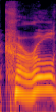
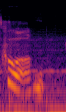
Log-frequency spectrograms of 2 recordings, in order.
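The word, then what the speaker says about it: Karkhuul: we didn't do the make sure everyone knows how to pronounce things thing. This is why we need to do it. He's Inga Karul Karain. No, Yes. Karkul.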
